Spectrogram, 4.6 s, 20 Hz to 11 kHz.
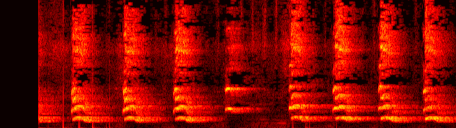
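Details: Black male Toy Poodle, born September 2022, giving a run of sharp, ringing barks, about two per second, each bright and clipped with short gaps between; no other sounds.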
